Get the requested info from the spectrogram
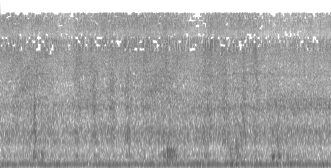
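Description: Minced mutton and potato pieces sizzling as they fry in oil in a pot, stirred with a silicone spatula, over a steady low hum.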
